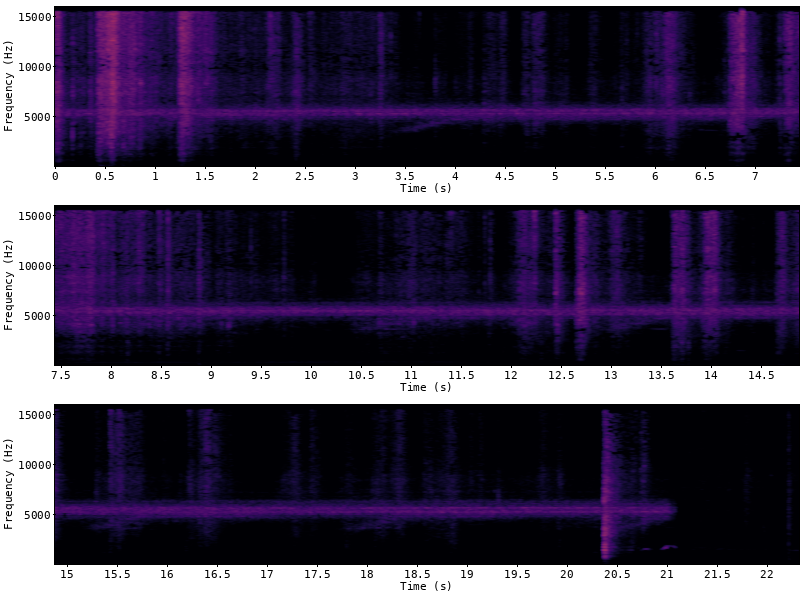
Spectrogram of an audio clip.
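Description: Insects in the forest keeping up one steady high-pitched buzz that cuts off suddenly near the end, with scattered sharp knocks and clicks over it, the loudest of them just before the buzz stops.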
